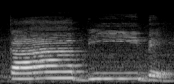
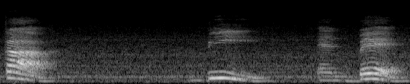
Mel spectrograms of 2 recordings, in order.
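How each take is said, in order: First: Kabibe said as one word, ka-BI-be falling; blended word. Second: Ka, bi, be spaced apart with pauses; syllable by syllable. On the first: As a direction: join the three into Kabibe. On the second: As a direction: break it into Ka, bi, be. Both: Shown as a demonstration. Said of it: "combine three syllables".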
